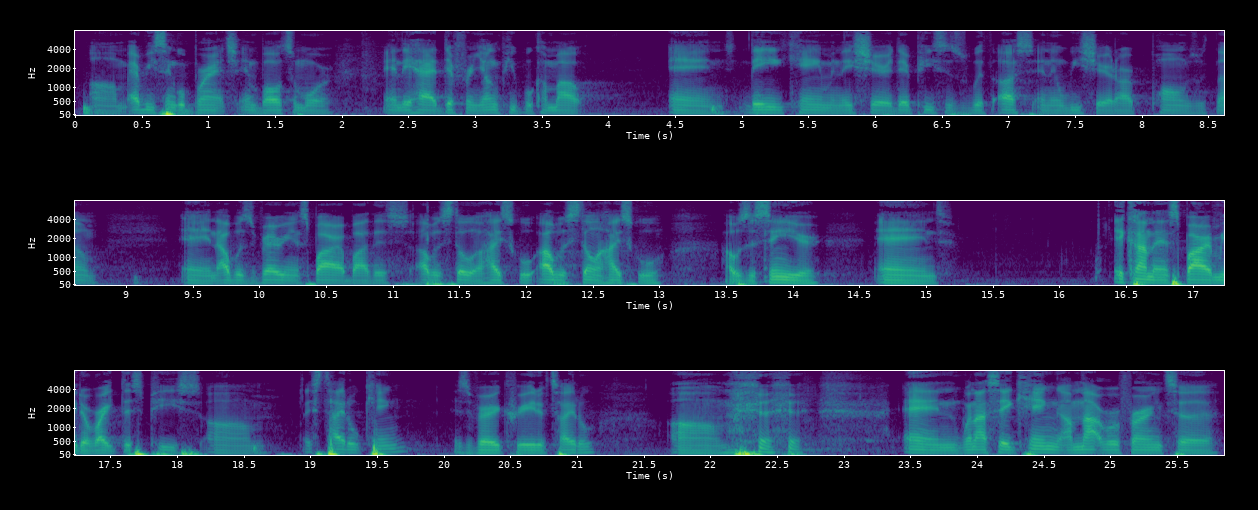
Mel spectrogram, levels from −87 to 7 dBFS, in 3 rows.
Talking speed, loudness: 195 wpm, -29 LUFS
